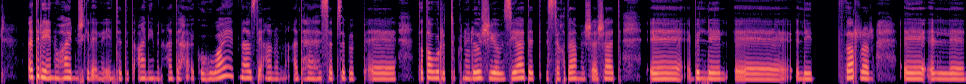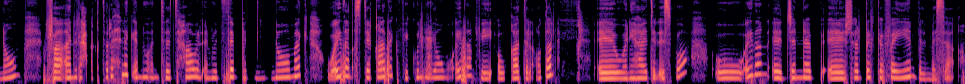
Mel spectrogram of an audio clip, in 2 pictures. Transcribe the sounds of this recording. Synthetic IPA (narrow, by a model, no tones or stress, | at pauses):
ʔad̪ɾiʔɪnːuɦaːjɪlmʊʃkɪla̰ʔɪlːḭʔɪnt̪at̪ɪt̪ʕaːnimɪnʕad̪ha̰ʔa̰kuɦɪwaːjat̪naːsd̪ḭʕaːnuːnmɪnʕa̰d̪ɦaɦasabsabab | t̪ɑt̪ˤɑwːʊɾɪt̪ːɪknʊloːd͡ʒjawzɪjaːd̪aʔɪst̪ɪxd̪aːmɪʃːaːʃaːt̪ | bɪlːeːl | ɪlːit | t̪ðɑrˤːɑɾˤ | ɪlnoːmfaʔaniɾˤɑːħʔɑqt̪ɑɾˤɪħlakʔɪnːuʔɪnt̪ʰat̪ħaːwɪlʔɪ̰nːut̪θabːɪt̪noːmakwʔɑjðˤɑnʔɨst̪iqɑːðakfikʊlːjoːmwʔɑjðˤɑnfiʔawqɑːt̪ɪlʕɑ̰t̪ˤɑl | wɪnɪɦaːjalʔʊ̰sbuːʕwʔɑ̰jðˤɑnt̪̚d͡ʒanːɪbʃɑɾˤbɪlkafaːjiːnbɪlmasa̰ːʔ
